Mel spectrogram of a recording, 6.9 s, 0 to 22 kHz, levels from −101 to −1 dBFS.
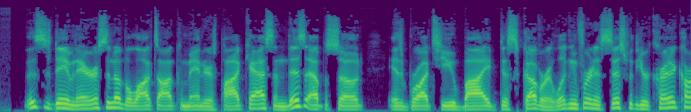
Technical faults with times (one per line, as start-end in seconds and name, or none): none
